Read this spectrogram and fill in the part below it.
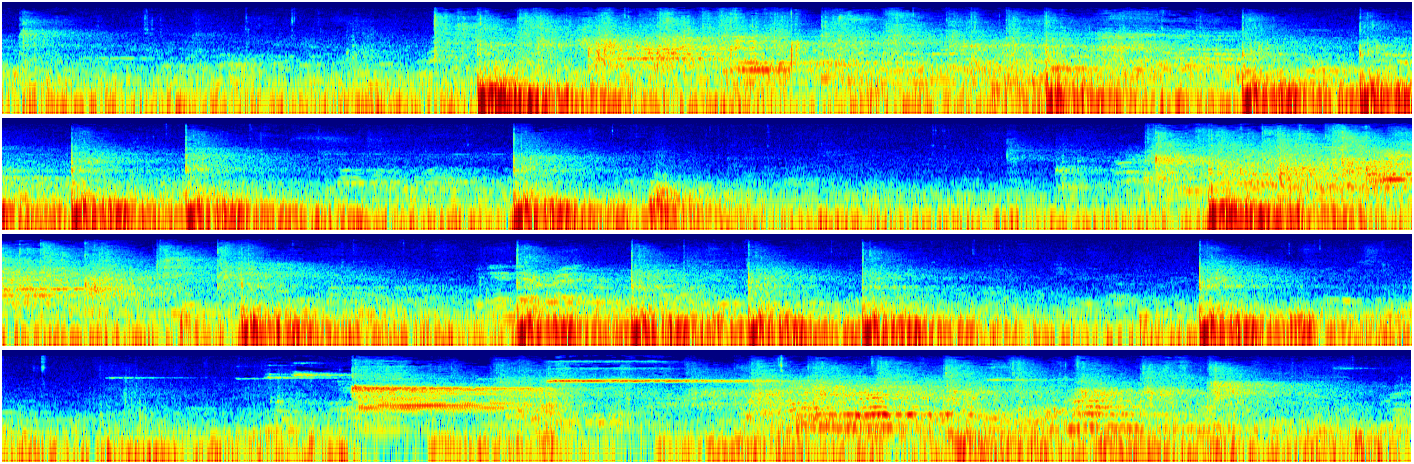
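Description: Young players shout and call to each other in a large echoing gym.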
